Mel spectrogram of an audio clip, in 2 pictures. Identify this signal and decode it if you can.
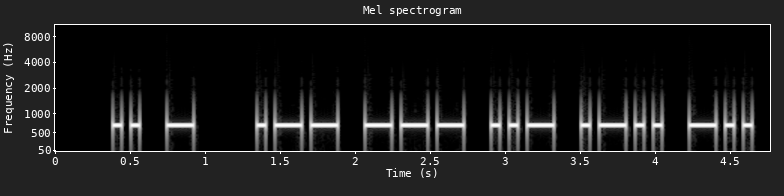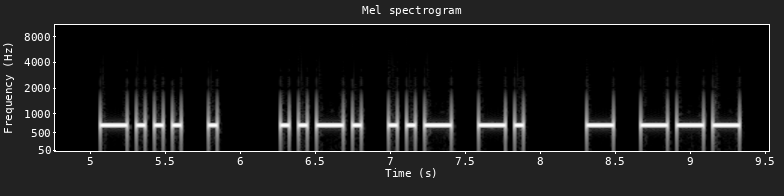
Morse code, heard as a keyed tone, about 20 wpm, 700 Hz. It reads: IT WOULD BE FUN TO
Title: Sentences from Top 1300 Words 20wpm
